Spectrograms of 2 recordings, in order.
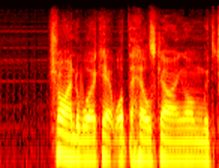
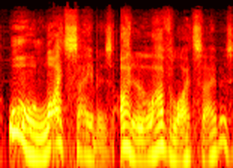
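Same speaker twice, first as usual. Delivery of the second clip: higher, drawn-out fanboy glee; imitated delight; 5 semitones higher than usual. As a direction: gush slowly in mock excitement. Retold delight at seeing lightsabers.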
